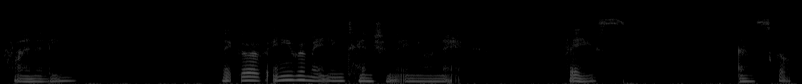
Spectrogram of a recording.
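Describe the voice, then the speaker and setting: A yoga nidra guide leading a calm relaxation meditation, speaking softly and often sinking into a whisper. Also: mid-range voice, slow pace, vocal fry, long pauses, slight background noise.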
